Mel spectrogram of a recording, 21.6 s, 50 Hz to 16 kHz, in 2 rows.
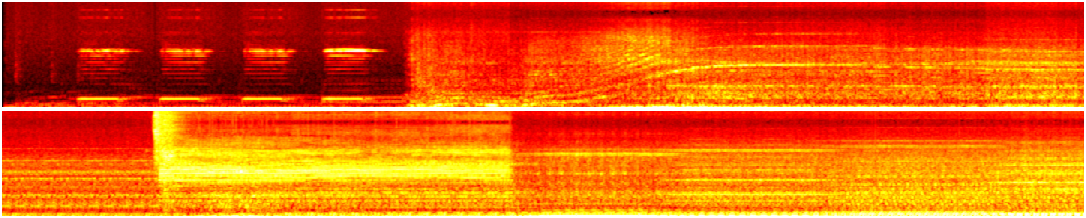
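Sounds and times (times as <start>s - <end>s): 
SD70MAC diesel locomotive in the US: 0.0s - 21.6s.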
